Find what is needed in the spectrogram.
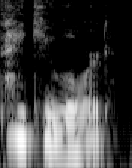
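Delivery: tearful whisper. Retelling finding out the test was positive: imitating crying and whispering. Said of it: "sat there crying and whispering".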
